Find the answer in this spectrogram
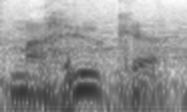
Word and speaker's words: Muhaka: and I finally learned how to say it's mahuka mahuka mooka mahuka mooka this place also has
